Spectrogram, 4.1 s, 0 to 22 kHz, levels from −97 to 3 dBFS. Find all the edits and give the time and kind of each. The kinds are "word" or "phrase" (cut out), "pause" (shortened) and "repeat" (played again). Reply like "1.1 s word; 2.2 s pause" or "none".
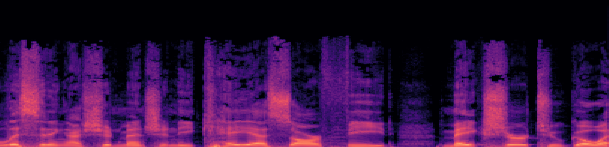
1.1 s word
